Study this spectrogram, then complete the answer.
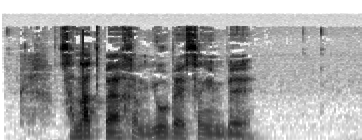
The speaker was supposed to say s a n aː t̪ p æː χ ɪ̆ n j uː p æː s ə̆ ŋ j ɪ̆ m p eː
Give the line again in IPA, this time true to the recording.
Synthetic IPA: s a n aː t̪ p æː χ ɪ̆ m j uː p æː s ə̆ ŋ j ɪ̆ m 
